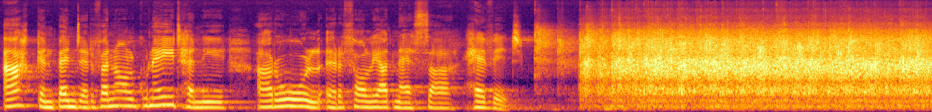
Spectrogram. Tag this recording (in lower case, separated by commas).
speech, narration, female speech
